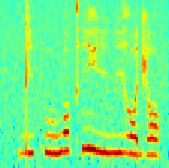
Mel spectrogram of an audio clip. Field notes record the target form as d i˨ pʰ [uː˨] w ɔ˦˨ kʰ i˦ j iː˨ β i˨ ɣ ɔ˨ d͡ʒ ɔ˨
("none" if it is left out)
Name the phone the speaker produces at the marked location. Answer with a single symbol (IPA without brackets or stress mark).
uː˨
